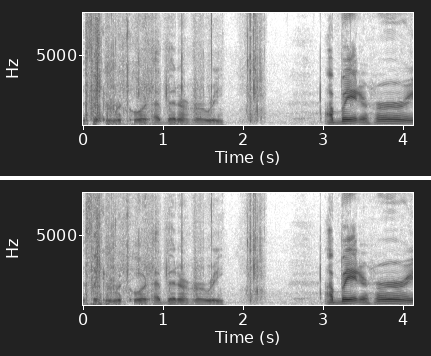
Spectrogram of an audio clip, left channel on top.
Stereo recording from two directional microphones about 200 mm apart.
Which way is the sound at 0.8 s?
25° right (ahead or behind).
